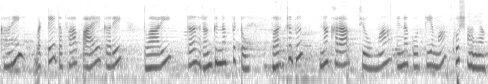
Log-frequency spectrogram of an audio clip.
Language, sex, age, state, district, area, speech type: Sindhi, female, 30-45, Gujarat, Junagadh, rural, spontaneous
